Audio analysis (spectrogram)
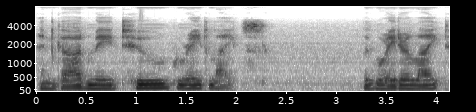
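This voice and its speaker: Soft-spoken and gentle in tone, a man talks at a very slow pace in a fairly low pitch with monotone, flat intonation. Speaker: Bible reader, ASMR channel host. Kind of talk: gentle Bible reading, ASMR relaxation. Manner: gentle, soft-spoken, slow.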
